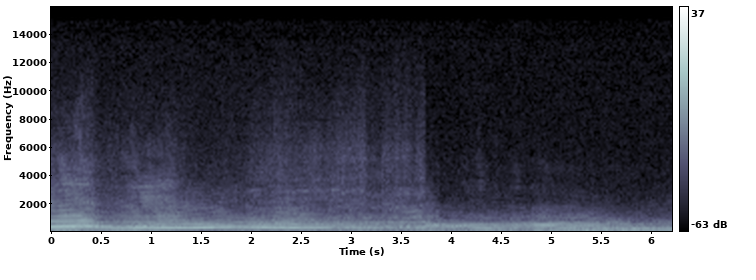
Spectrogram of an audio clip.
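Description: BMW 325 and Rover touring cars race at Donington, engines screaming loud and close as a high-pitched whine rises and falls through gear changes, then the roar recedes slightly.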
